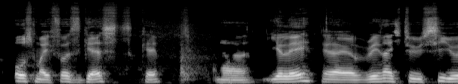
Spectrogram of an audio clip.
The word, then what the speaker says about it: Jelle: Like how my mom says it, it's Jelle. We explained the last LE, Jelle.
